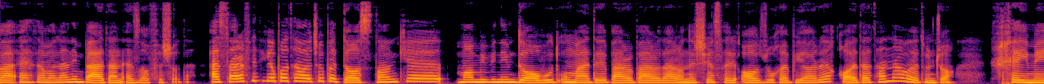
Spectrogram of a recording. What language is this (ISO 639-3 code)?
fas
